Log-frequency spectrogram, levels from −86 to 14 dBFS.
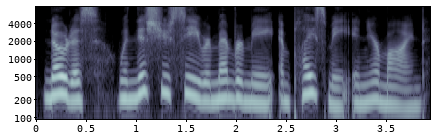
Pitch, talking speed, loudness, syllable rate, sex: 200 Hz, 200 wpm, -20 LUFS, 5.0 syllables/s, female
